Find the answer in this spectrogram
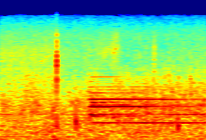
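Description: A sharp click, then about a second in a steady bell-like ringing tone with several overtones that holds to the end, over a faint hiss.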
